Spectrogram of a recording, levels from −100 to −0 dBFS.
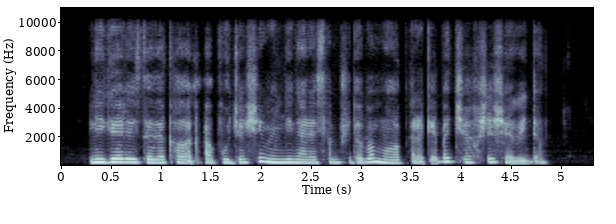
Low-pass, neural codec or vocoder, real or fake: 9.9 kHz; autoencoder, 48 kHz, 128 numbers a frame, DAC-VAE, trained on Japanese speech; fake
